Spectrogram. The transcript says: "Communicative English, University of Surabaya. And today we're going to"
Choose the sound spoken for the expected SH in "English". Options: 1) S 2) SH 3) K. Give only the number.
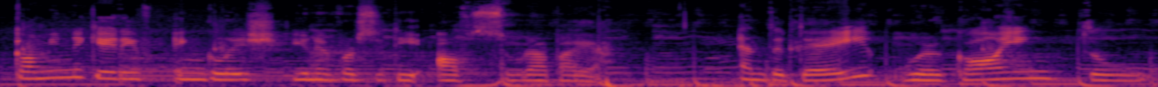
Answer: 2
